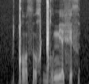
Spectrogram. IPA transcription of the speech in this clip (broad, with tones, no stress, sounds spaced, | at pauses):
ǃ ɔ˩ θ o˩˥ x ɡ͡ǁ o˩˥ mʲ a˧ fʲ ə˥ θ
